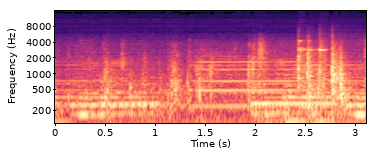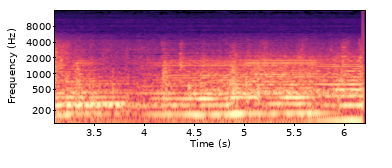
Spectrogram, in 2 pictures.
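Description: Background score music: held low notes that change pitch every second or so, with a few light knocks near the middle.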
